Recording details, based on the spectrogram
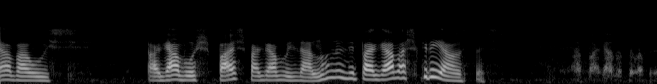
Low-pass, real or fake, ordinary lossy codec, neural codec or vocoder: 5.4 kHz; fake; none; codec, 16 kHz, 4 kbps, FunCodec, trained on Chinese and English, 50 frames a second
